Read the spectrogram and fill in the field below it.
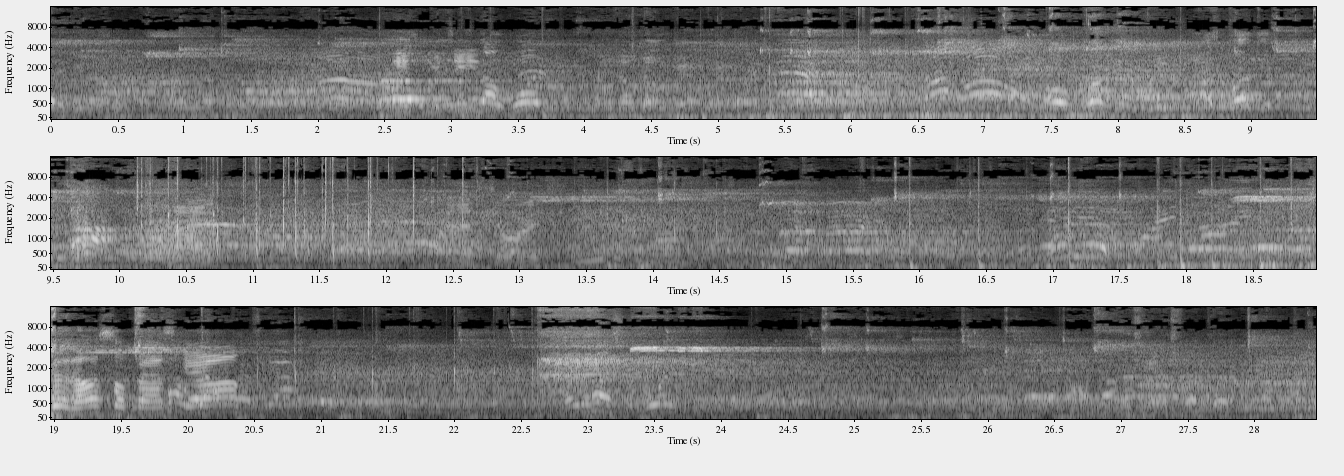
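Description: A crowd of young people chatters and shouts in a large echoing gym.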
